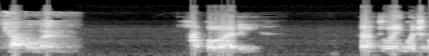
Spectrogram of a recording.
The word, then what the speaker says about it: cappelletti: The word is pronounced Cappelletti.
